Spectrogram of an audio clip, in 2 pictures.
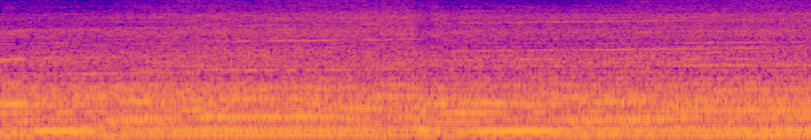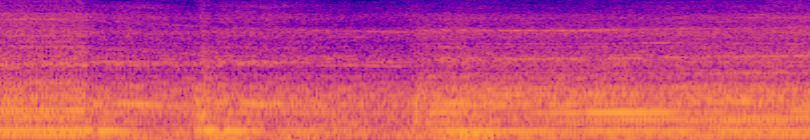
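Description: A simulated race car engine roars steadily, its pitch dropping at gear shifts and braking before climbing again.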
